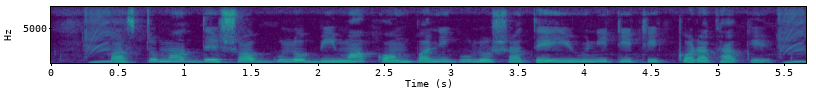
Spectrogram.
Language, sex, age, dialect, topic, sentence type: Bengali, female, 25-30, Northern/Varendri, banking, statement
